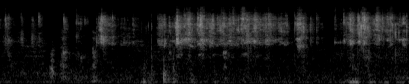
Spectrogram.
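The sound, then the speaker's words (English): A handful of dice rattles and clatters continuously for several seconds, a dense bright rattling with bursts of louder clicks and a brief pause before a final flurry; the dice are rolled for an aimed shot, looking for sixes. “This gives me a significant number of dice.”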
